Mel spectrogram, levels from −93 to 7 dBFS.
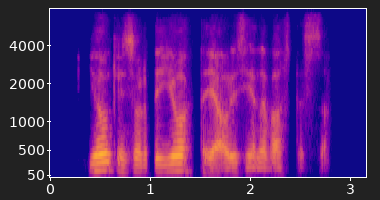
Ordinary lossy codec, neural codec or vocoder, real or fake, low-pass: Opus, 32 kbps; codec, 16 kHz, 1.1 kbps, Voila-Tokenizer; fake; 7.2 kHz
